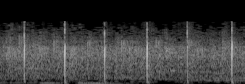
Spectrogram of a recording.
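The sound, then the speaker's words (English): A church audience clapping in praise to the Lord: six sharp, crisp claps at a fairly steady beat over a soft, continuous wash of background noise, with no voices. “Give the Lord another good hand clap of praise.”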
